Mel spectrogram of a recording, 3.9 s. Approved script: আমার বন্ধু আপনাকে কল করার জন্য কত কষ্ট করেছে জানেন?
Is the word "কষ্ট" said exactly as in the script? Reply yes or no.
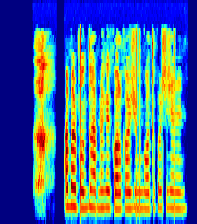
no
